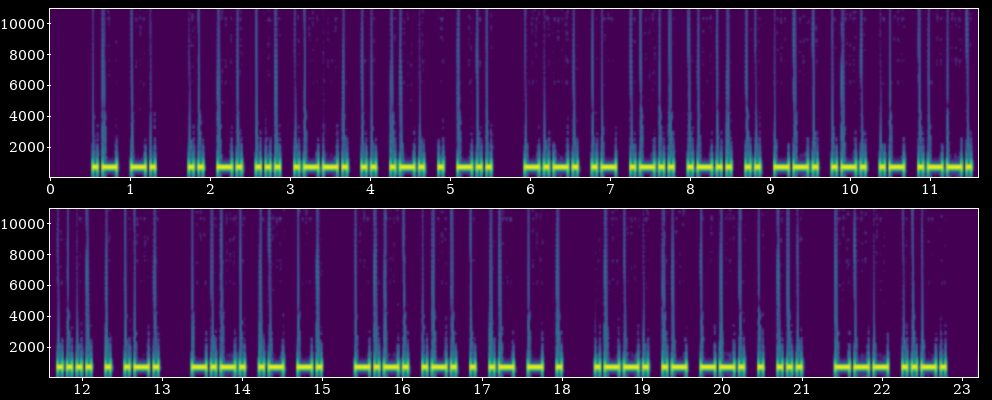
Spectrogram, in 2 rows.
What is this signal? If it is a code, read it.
Morse code, heard as a keyed tone, about 20 wpm, 700 Hz. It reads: AN INSPIRED CALLIGRAPHER CAN CREATE PAGES OF
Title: Pangram Challenge v2 - 20wpm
